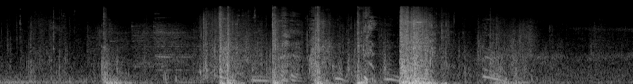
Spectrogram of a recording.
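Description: Metal crashes and bangs in a series of hard impacts.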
